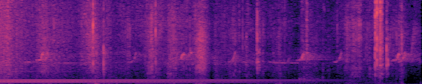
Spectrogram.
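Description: A held music chord slowly fading away. Under it are light, quick footfalls and a few short, high bird chirps of cartoon forest ambience, with a couple of sharper knocks near the end as the runner stumbles.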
